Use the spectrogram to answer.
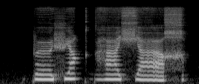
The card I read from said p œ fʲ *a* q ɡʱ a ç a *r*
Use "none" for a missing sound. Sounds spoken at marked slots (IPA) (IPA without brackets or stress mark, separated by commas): a, χ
